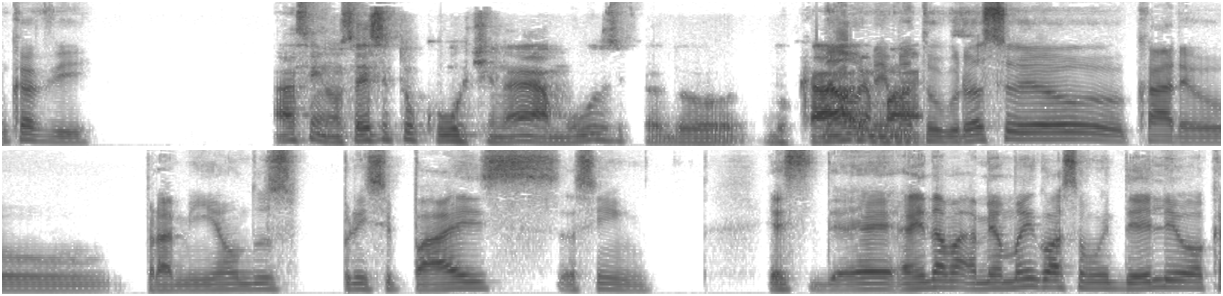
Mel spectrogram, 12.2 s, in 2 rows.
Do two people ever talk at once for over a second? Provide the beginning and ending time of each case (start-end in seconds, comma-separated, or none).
none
